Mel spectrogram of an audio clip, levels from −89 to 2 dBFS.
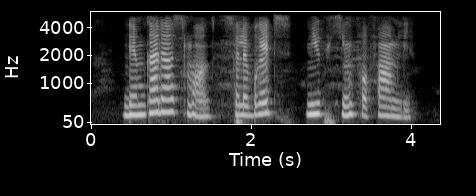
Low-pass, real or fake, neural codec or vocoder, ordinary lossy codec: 5.4 kHz; real; none; AAC, 32 kbps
